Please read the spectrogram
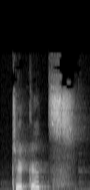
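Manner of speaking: high, perky rising query; chirping. A narrator's reading. Lady at the door asks mother, chirpy question. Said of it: "chirped the lady at the door".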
